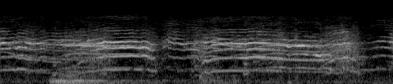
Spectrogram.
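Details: Hungry domestic cats at feeding time give loud, sustained, harmonic meows, long wavering cries that rise and fall in pitch and overlap almost without pause over four seconds, with a low rumble beneath.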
